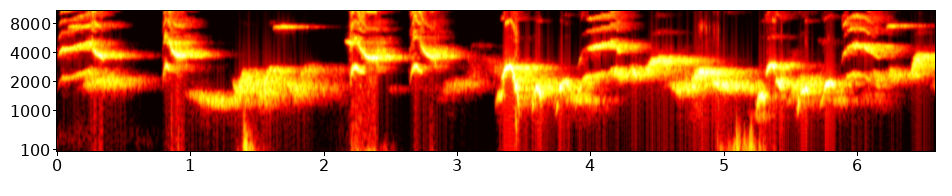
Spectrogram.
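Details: White-rumped shama mid-morning lure recording: sharp chirps, then a long rolling warble of rising and falling whistled notes that runs almost without pause to the end.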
